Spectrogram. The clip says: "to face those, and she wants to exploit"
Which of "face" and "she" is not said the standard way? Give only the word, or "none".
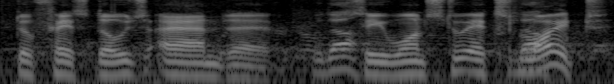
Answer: she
